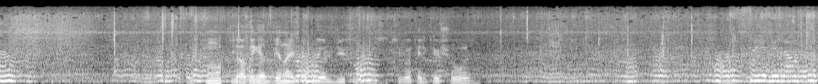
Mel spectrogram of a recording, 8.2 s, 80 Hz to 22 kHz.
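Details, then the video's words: Honey bees of a drone-laying hive under rescue on 3 May 2021, as a brood frame with nurse bees from a not-so-gentle neighbouring hive is added; a steady, low droning hum, with a man talking over the middle stretch. "Sauvetage ruche bourdonneuse"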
